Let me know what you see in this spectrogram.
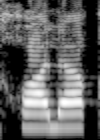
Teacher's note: کلمت خلق میں حرف الخاء کی ادائیگی حلق کے اوپر والی حصے سے ہے. خاء حروف التفخیم میں سے بھی ہے تو ہم یہ حرف کو بھاری آواز میں پڑھیں گے. · خاء حروف التفخیم میں سے بھی ہے تو ہم یہ حرف کو بھاری آواز میں پڑھیں گے. کیونکہ خاء پہ اور لام پہ اور قاف پہ تینوں پہ زبر ہے تو ہم یہ تینوں زبر کو برابر سے ادا کریں گے.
